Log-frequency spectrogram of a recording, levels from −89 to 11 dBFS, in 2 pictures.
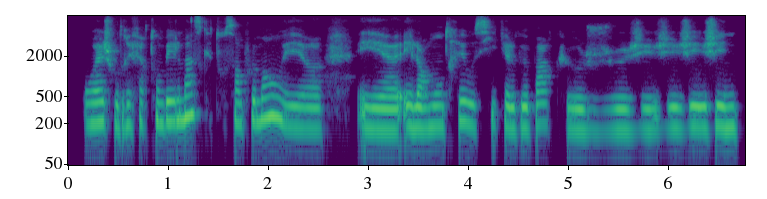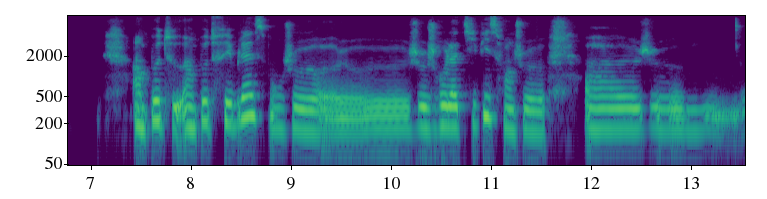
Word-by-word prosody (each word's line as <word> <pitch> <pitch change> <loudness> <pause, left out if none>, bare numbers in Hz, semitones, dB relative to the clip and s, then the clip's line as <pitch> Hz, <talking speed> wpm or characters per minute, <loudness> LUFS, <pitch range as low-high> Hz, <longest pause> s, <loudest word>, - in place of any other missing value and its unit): ouais, 205 +1 0
je - - +1
voudrais 190 0 -5
faire 205 +2 -9
tomber 215 0 +1
le 225 - +1
masque 270 +3 +2
tout - - -15
simplement, 225 +4 0
et 180 -3 -3
heu, 170 0 -4 0.4
et 170 -1 +2
heu, 165 0 +3
et 185 - +1
leur 175 -1 +2
montrer 185 +4 -3
aussi 195 -3 -4
quelque 180 -1 0
part 200 +3 -7
que 165 -1 -1
je 165 0 -5
j'ai 165 +1 -5
j'ai 175 0 -3
j'ai 180 +1 +2
j'ai 180 +1 +1
une 180 0 -1 0.7
un 185 -1 +3
peu 220 +5 +6
de 350 +9 +3
un 175 - +2
peu 215 +4 +3
de - - -5
faiblesse. 250 +6 +4
Donc 170 - -5
je, 175 - -2
heu, 85 - +1
je 180 - +3
je 170 0 -3
relativise 185 +7 +4
enfin 170 -8 -2
je, 155 -1 -1 0.4
heu, 170 0 +2
je, - - -2
mmh, 160 - -5
180 Hz, 195 wpm, -24 LUFS, 165-200 Hz, 0.7 s, peu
